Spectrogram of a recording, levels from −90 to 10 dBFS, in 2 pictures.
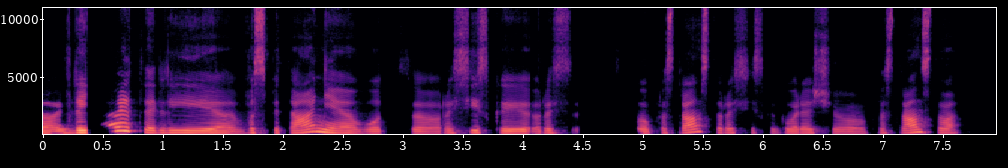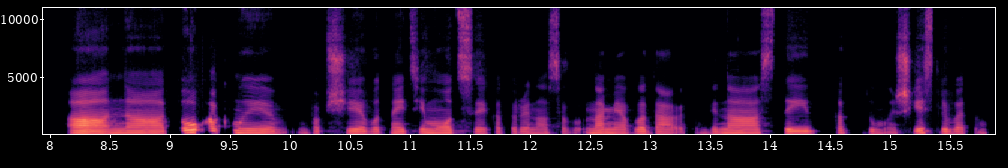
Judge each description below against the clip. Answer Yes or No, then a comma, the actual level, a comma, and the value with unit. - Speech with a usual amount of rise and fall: No, narrow, 1.9 semitones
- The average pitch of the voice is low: No, medium, 160 Hz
